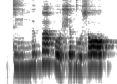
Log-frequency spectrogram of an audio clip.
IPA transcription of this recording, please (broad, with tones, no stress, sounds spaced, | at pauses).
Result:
t iː˨ ŋ ɨ˧ p ã˦ p o˨ ʃ ə˧ ɡ u˨ s ɔ˦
